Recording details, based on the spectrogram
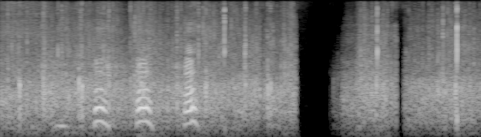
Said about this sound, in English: want to just show a hand raise for who in this room has a birthday within one week of Christmas. Raise your hand. Can we clap for all of those poor folks?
